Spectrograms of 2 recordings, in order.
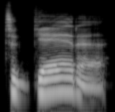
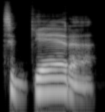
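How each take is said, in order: The two takes are said the same way.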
